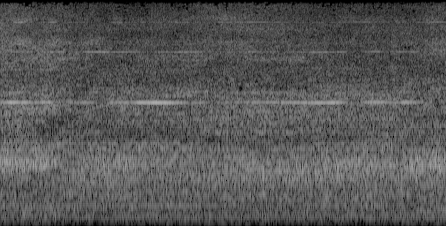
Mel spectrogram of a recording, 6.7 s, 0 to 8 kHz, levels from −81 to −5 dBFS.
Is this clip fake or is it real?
real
